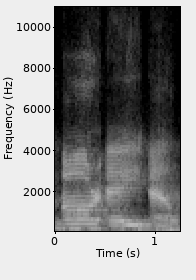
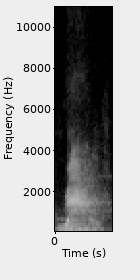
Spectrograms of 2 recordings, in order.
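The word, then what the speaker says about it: RAL: in English we don't this company is called r a l it's not Rao okay it is important that we you know you pronounce each letter separately okay and that's valid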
